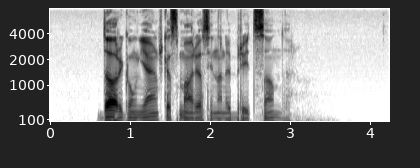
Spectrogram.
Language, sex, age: Swedish, male, 25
